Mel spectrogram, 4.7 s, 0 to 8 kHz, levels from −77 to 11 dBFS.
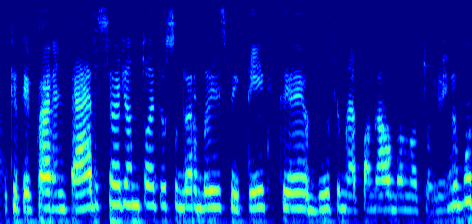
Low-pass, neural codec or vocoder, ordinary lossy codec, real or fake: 7.2 kHz; codec, 44.1 kHz, 3.4 kbps, Pupu-Codec; Opus, 64 kbps; fake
